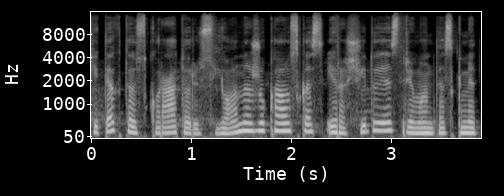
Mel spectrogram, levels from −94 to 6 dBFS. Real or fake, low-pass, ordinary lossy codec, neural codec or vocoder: fake; 14.4 kHz; Opus, 64 kbps; codec, 44.1 kHz, 7.8 kbps, DAC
